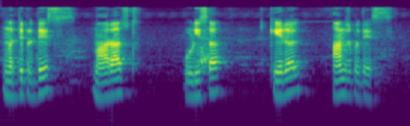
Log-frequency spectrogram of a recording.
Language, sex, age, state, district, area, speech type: Hindi, male, 45-60, Madhya Pradesh, Betul, rural, spontaneous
